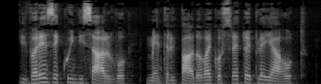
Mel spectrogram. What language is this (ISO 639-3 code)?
ita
